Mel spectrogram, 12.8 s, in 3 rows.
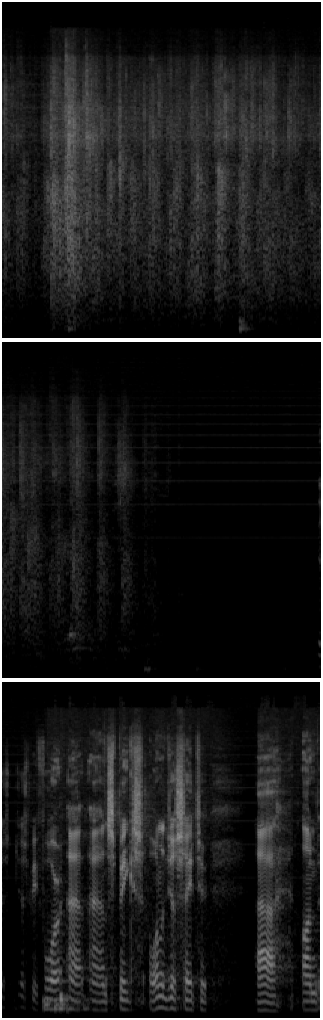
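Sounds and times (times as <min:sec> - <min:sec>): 
congregation applauding to welcome a speaker at a church service: 0:00.0 - 0:06.4
speech: 0:08.5 - 0:12.7.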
